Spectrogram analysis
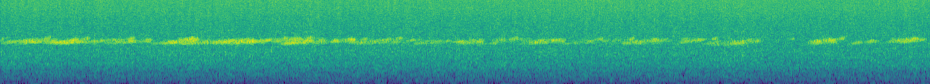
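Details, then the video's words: Frogs by a river deep in a pristine forest give a near-continuous run of high, rattling trill bursts, about a hundred a minute, some overlapping, over a constant hiss of rushing water. "River and Frogs sleep sounds"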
